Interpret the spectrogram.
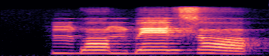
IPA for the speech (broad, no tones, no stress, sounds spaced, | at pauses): m b ɔ m b ɛː l z ɔ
